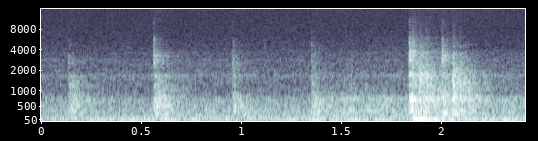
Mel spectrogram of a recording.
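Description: Faint, sharp clicks of a table football ball knocking against the hard plastic players and the table, a few in quick succession, with the sharpest knock near the end.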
